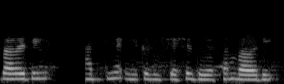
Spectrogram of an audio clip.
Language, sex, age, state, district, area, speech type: Sanskrit, female, 18-30, Kerala, Thrissur, urban, conversation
